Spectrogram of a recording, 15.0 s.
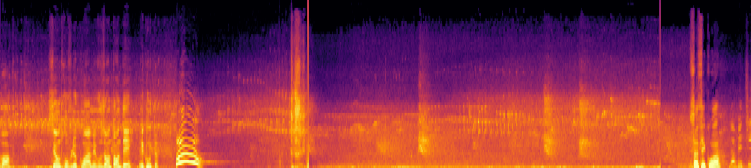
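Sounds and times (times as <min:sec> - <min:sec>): birds calling sharply: 0:00.0 - 0:13.8
steady low rumble: 0:06.2 - 0:13.2.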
